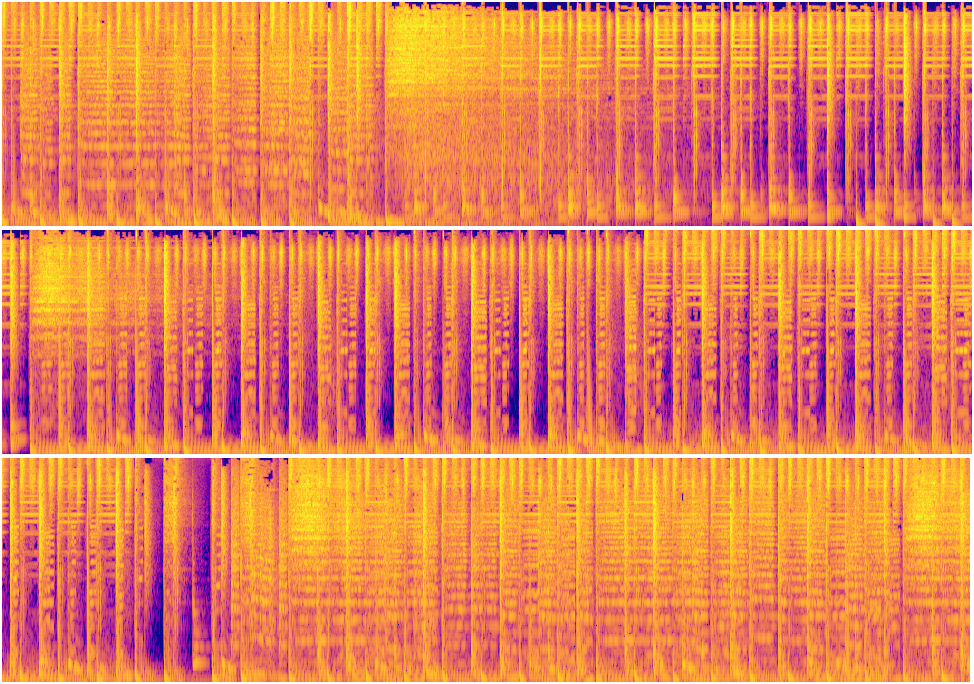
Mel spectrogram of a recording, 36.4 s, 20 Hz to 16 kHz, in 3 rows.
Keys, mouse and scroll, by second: 5.4 middle click, 6.5 middle click, 7.3 right click, 7.9 alt+shift+right click, 8.5 alt+shift+right click, 9.8 ctrl+z, 10.4 alt+shift+right click, 11.5 click, 13.1 middle click, 14.2 s, 19.4 click, 19.4 middle click, 19.9 scroll up 3, 20.3 middle click, 21.0 scroll down 1, 21.3 middle click, 22.3 right click, 23.0 shift+right click, 23.3 right click, 23.8 shift+right click, 24.2 right click, 24.9 right click, 25.5 shift+right click, 25.8 shift+right click, 26.2 shift+right click, 27.4 e, 29.0 click, 30.4 middle click, 30.8-31.3 scroll down 4, 31.5 middle click, 34.1 click, 36.2 ctrl+r.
